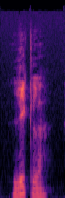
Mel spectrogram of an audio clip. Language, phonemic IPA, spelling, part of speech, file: French, /e.kla/, éclat, noun, Fr-éclat.ogg
- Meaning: 1. brilliance, shine, lustre 2. fragment 3. Strong reaction; scandal 4. clap, peal, burst (of thunder, laughter) 5. tinder, kindling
